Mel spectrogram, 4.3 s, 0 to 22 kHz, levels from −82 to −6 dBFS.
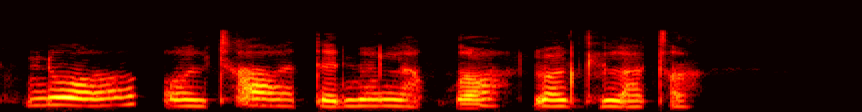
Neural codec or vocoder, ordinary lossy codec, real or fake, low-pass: codec, 16 kHz, 2 kbps, FreqCodec, larger model; none; fake; 7.2 kHz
